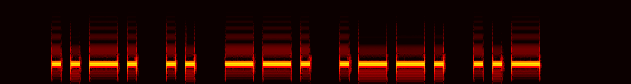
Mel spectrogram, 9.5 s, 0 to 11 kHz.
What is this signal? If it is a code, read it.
Morse code, heard as a keyed tone, about 8 wpm, 800 Hz. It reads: FIGPU
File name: LEZIONI / 7 GF9Z / 7 GF 8wpm 3108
